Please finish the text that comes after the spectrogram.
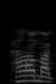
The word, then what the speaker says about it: Kamak: Bueno, tenemos que tener en cuenta que Kamak realmente es Kamak, con el acento en la A, en Proto-Chukotno Kamchatka, y que esa A es una A breve por el acento, pero que también es una A velar.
